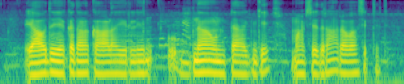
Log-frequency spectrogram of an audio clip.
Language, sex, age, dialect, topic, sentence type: Kannada, male, 18-24, Dharwad Kannada, agriculture, statement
